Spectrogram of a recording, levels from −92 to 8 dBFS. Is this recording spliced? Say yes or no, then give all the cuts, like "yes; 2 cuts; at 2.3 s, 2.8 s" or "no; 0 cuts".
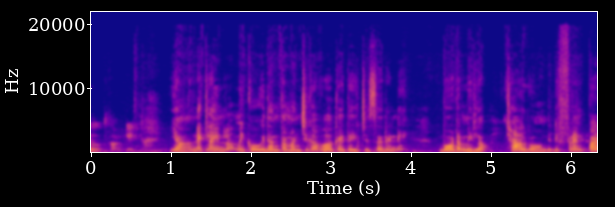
no; 0 cuts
